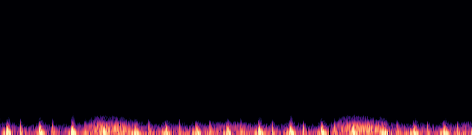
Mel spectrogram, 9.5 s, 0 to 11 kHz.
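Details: Steady low thudding heartbeat at about 95 beats a minute with a soft whooshing swell every few seconds; heartbeat recording for sleep.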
